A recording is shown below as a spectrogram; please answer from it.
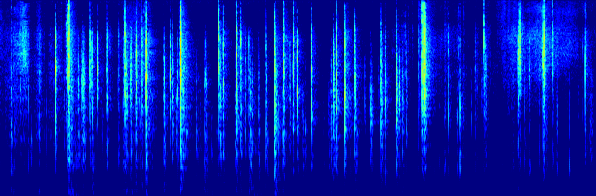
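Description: Long nails and fingertips turn the glossy pages of an Allerhande magazine and rub them flat. The result is a quiet, steady stream of crisp, bright crinkles and sharp taps, with almost no low end.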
